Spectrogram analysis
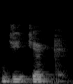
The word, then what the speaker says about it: Žižek: slavo Eh cisec bueno se escribe con con zas pero su pronunciación correcta es gek entonces slav gek eh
